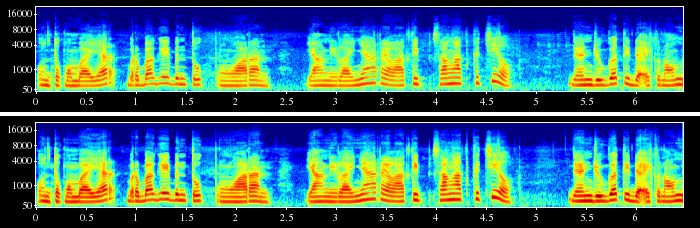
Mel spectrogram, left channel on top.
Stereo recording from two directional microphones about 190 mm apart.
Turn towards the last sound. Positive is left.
turn(degrees=-25)  # may be behind; listen again after turning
